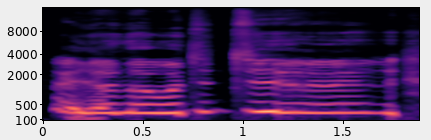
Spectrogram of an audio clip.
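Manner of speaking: high, slow, whimpering fake sob; mock fake crying. A spy fake-crying on the phone to her friend, high whimpering. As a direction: put on a pitiful crying voice to fool her. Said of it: "fake crying this episode".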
